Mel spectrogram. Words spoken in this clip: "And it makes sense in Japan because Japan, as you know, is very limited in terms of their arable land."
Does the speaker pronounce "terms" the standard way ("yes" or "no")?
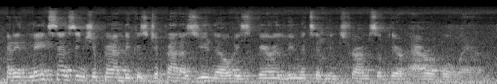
yes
